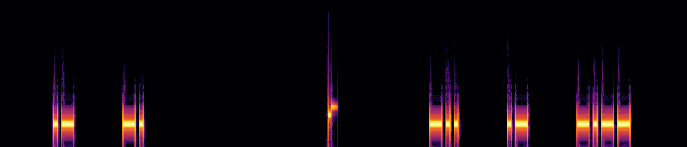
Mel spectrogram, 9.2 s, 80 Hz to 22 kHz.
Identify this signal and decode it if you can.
Morse code, heard as a keyed tone, about 22 wpm, spaced as for 10 wpm, 700 Hz. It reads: AN DAY
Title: 4x Character Spacing - Top 100 Words - 22wpm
